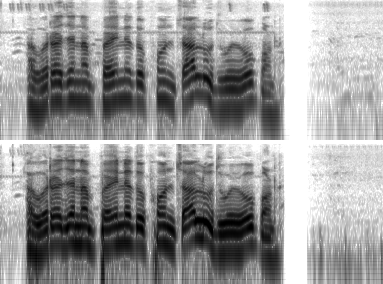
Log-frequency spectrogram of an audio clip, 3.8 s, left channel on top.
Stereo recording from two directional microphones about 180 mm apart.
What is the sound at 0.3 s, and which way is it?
A man's voice, 45° right (ahead or behind).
